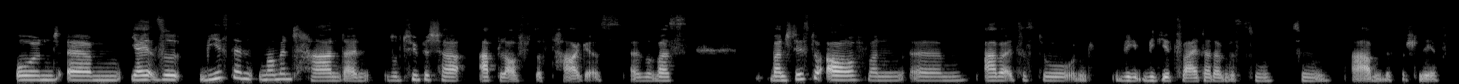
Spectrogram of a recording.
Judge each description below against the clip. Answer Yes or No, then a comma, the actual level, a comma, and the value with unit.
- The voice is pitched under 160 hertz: No, high, 190 Hz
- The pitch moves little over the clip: No, average, 3.0 semitones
